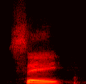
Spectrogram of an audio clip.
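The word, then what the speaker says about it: 清: The character for pure can be pronounced or read in several different ways. Mine is sei, this one is Shoujo Shin.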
